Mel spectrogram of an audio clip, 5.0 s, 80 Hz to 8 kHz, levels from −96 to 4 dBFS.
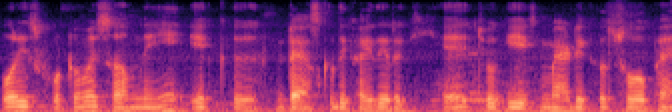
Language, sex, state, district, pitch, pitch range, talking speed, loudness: Hindi, male, Uttar Pradesh, Shamli, 110 Hz, 105-115 Hz, 215 wpm, -20 LUFS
